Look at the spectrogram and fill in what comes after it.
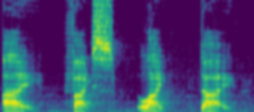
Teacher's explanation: So the diphthong in face starts real low, down around ah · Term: face lowering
